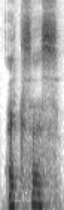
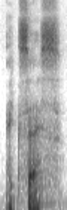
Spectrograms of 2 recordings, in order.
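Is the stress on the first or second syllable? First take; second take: first; second. First: The stress is on the first syllable. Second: The stress is on the second syllable. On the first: "with the stress on the first" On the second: "or the second syllable"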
